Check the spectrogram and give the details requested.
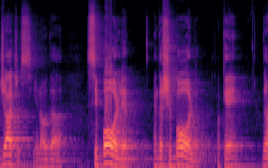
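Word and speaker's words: שיבולת: Okay, I keep mispronouncing this word because most Hebrew words are milgha. Milgha means the stress is always on the last syllable. Okay, if there are any Israelis watching me or any Jewish people, correct me if I'm wrong. Okay, but milel is like penultimate stress. You put the stress before the last syllable.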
